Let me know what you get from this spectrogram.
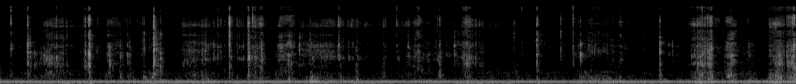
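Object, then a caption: Bar of soap cut by a metal blade. A metal blade shaves and scrapes flakes off an old, hard, dried solid purple soap bar held in the palm. Short, crisp, crunchy scraping and crackling bursts come one after another, with bright edges, over a steady low hum.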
